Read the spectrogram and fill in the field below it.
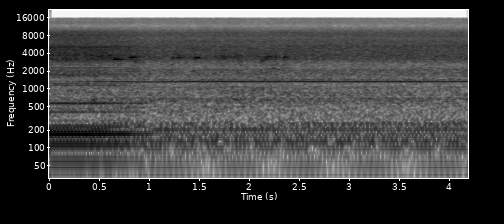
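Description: A truck engine idles nearby.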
